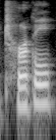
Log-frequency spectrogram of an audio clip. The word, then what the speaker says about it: Turkle: Before heading out to the Prime Hook beaches, check out the Refuge Visitor Center at the end of Turkle Pond Road. I am pronouncing that name correctly. Turkle, with a K, is just another way that some folks on Delmarva say the word turtle.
